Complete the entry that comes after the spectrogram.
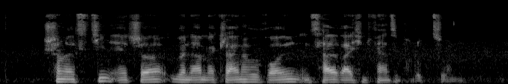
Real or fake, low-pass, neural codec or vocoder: real; 10.8 kHz; none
